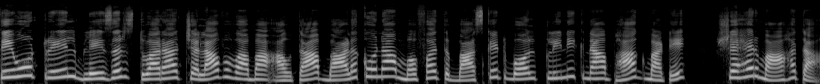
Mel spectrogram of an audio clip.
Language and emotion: Gujarati, neutral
